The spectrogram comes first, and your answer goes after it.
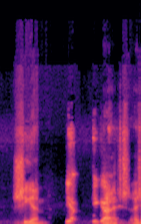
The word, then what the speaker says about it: Sheehan: You don't need to pronounce the H. Just Sheehan. Sheehan.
